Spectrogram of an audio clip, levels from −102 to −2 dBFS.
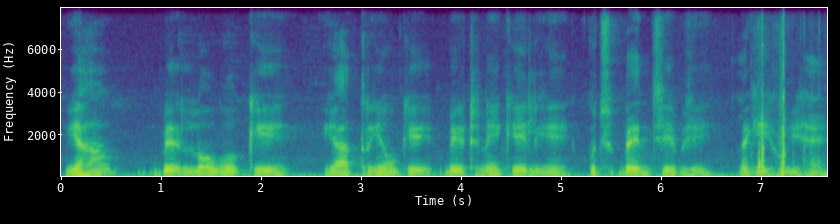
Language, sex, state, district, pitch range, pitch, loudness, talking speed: Hindi, male, Rajasthan, Jaipur, 110-130 Hz, 120 Hz, -22 LUFS, 115 wpm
